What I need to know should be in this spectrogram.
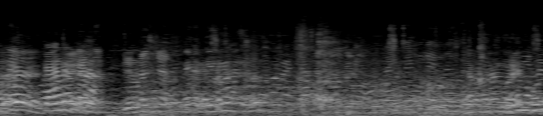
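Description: A crowd of men and women chatter close by.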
